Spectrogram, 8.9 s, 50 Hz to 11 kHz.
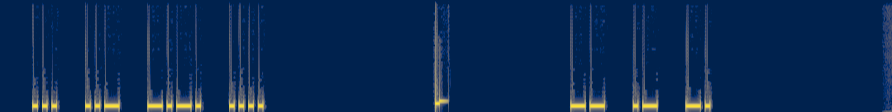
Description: Morse code, heard as a keyed tone, about 25 wpm, spaced as for 18 wpm, 700 Hz. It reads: SUCH MAN
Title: 2x Character Spacing - Top 300 Words - 25wpm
